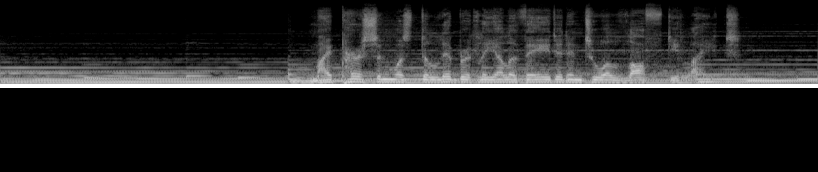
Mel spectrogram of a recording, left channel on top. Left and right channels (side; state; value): right; silent; 64 dB below the other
